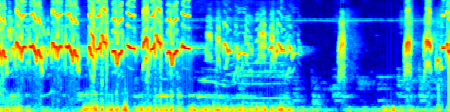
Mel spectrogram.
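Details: A sooty-headed bulbul sings a busy lure song packed with imitated notes. Quick slurred whistles and chirps tumble rapidly, go quiet for a moment with a faint murmur underneath, then return with bright high chirps.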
